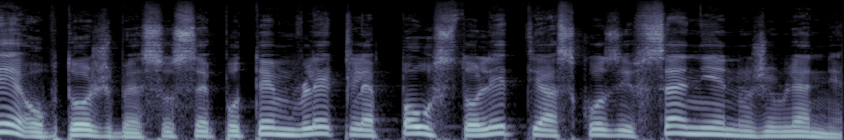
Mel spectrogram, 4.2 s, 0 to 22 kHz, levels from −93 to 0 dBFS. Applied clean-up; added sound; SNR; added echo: none; none; none; none.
